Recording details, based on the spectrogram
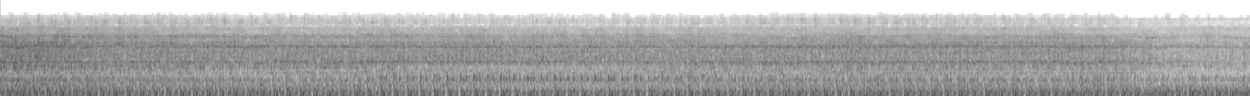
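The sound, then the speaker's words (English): A motorcycle with newly fitted handlebars idles steadily before the rider heads out to work, a low, even, rapid chugging pulse with a rattly mechanical clatter on top, holding constant volume throughout with no voices. “First time riding with the new bars. I'm gonna head out to work right now.”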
